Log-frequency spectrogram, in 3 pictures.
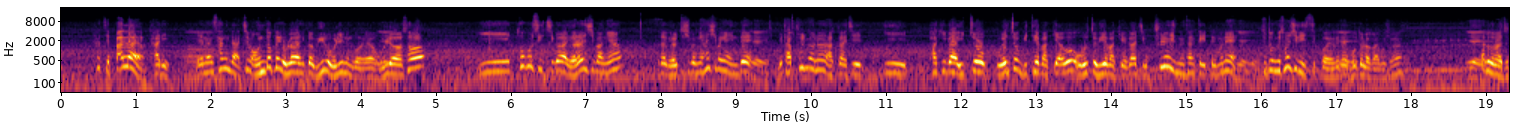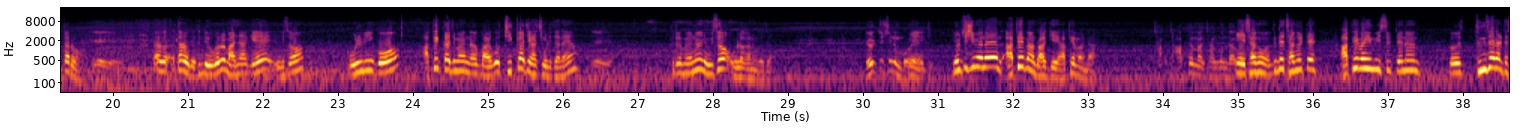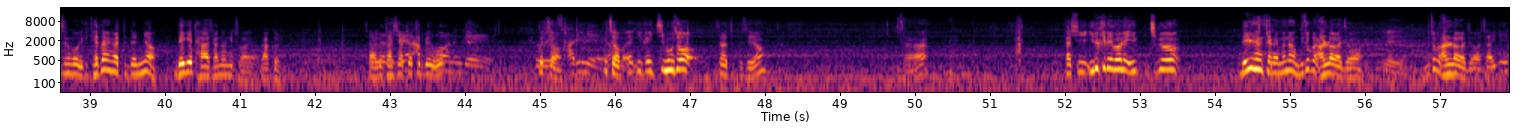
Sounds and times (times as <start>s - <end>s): Speech: 0.4s - 4.9s, 23.2s - 26.7s, 30.1s - 33.2s, 33.9s - 41.6s, 42.7s - 48.0s, 52.0s - 53.6s, 54.3s - 57.9s.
